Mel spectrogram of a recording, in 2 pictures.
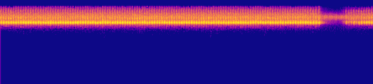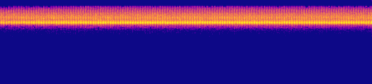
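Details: Grasshoppers with no music, a steady very high, shrill insect trill pulsing about four times a second; the chorus briefly drops out near the middle, then swells back to full strength.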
